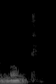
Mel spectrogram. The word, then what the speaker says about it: Munch: So Edward Munch and Munchkin, although the painter's last name is pronounced like Monk or Munch.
